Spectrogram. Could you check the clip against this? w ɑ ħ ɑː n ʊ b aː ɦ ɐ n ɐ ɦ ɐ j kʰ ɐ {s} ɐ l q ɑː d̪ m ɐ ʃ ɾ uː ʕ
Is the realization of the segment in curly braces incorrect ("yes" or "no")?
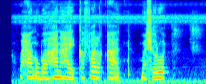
yes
